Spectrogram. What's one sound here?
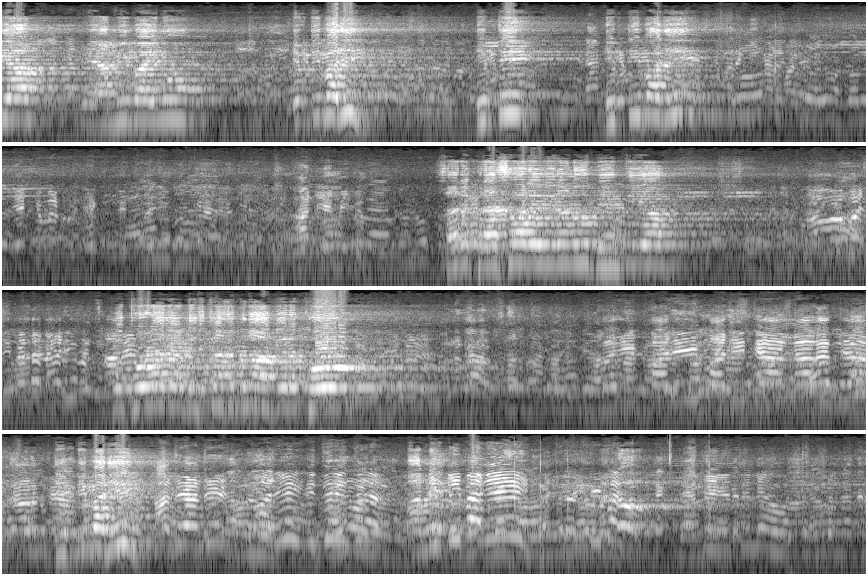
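Several men shout and talk over one another in a crowd outdoors.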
